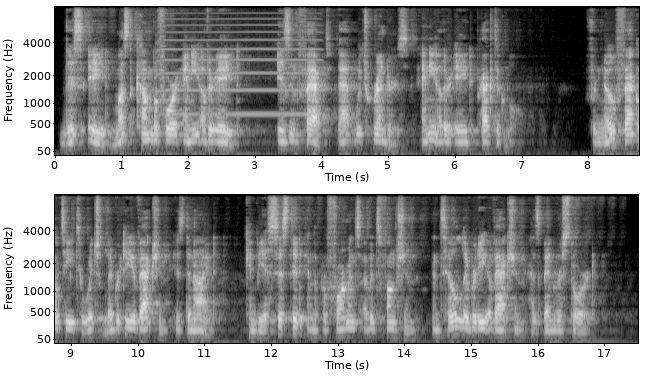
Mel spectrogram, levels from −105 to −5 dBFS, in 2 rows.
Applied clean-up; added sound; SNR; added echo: none; Trumpet; 14 dB; reverberation time 0.8 s.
